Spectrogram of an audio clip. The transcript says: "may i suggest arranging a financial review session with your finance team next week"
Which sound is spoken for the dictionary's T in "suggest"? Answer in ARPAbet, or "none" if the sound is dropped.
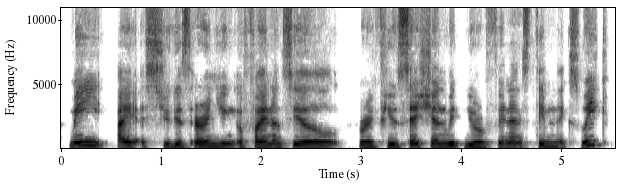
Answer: none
